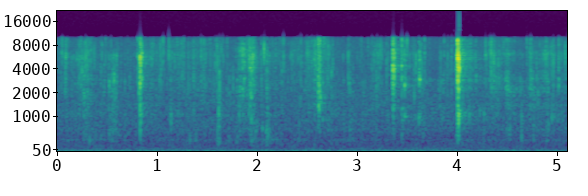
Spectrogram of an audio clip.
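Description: A person chewing pieces of spicy braised pig's trotter (bul-jokbal), with a few sharp mouth smacks; the loudest comes about four seconds in.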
